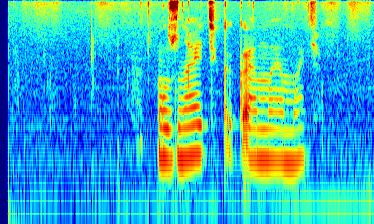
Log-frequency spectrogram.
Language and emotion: Russian, sad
